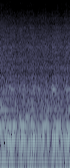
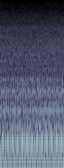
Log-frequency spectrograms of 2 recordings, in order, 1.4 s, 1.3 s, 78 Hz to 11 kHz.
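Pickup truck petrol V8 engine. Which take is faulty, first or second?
first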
